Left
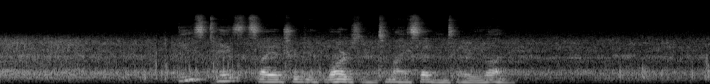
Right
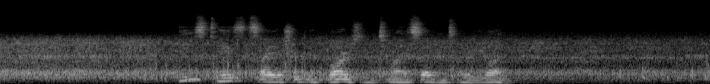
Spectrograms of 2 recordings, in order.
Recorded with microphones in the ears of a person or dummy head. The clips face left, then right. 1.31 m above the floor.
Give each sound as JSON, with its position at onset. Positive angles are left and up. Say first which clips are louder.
{"t": 1.8, "sound": "a man speaking", "louder": "left 2 dB", "side_deg": 25, "distance_m": 0.7}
